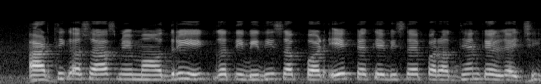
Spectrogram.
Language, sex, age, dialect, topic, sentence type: Magahi, female, 25-30, Western, banking, statement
